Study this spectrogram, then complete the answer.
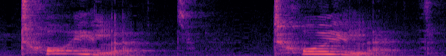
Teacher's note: Toy is where we put the emphasis in our voice, in the sound that we make.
